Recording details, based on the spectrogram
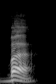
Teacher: rasakan di mana tuh bunyinya ba dari dua bibir ya Nah pertemuan bibir atas dan bibir bawah itu makhraj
